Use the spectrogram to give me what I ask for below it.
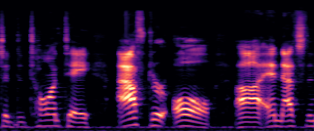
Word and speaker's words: Détente: I think that's how you pronounce it, Détente, after all.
